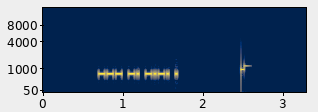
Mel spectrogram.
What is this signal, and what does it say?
Morse code, heard as a keyed tone, about 46 wpm, 700 Hz. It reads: ONCE
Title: Sets of 4 Words - New Word Drill - 45wpm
